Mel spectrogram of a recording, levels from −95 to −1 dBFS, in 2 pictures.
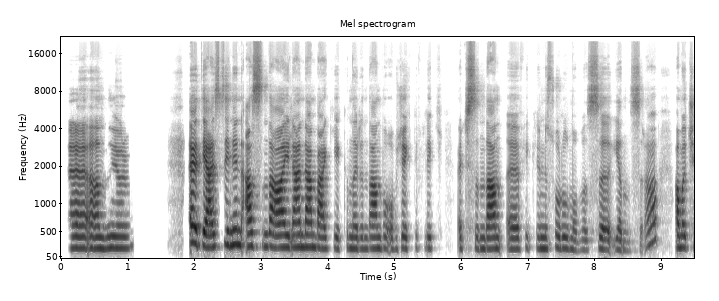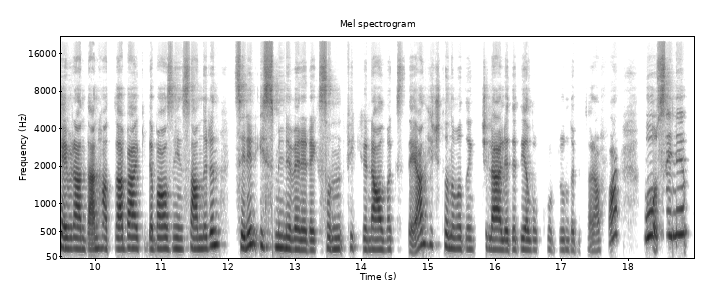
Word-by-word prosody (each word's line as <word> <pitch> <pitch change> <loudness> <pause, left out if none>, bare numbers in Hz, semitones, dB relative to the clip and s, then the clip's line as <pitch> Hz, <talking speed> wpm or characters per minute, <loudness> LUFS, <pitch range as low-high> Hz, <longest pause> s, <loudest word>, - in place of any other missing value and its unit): Eee, 205 - +3 0.2
anlıyorum. 205 +1 0 0.9
Evet, 290 -2 +8
yani 220 -2 +9
senin 255 +3 +2
aslında 235 0 +4
ailenden, 220 +1 +5
belki 200 0 0
yakınlarından 200 0 -2
bu 205 - -7
objektiflik 200 +1 -8 0.2
açısından, 195 0 +1
eee, 190 0 -1
fikrinin 195 0 -6
sorulmaması 185 -3 -5
yanı 170 -3 -7
sıra, 260 - -5 0.2
ama 215 -1 +2
çevrenden, 195 -3 0
hatta 195 -1 -1
belki 200 -1 0
de 190 0 -5
bazı 195 0 +1
insanların, 195 +6 -1 0.2
senin 235 +6 +1
ismini 225 -6 -3
vererek, 175 -2 -3
senin 195 0 -6
fikrini 195 -3 -6
almak 180 0 -2
isteyen, 260 +3 -3
hiç 265 0 -12
tanımadığın 195 -6 -6
kişilerle 180 -2 -1
de 185 -1 -11
diyalog 175 -2 -6
kurduğun 175 0 -16
da 165 - -13
bir - - -34
taraf - - -13
var. - - +1 0.4
Bu 430 +5 +3
seni, 445 -1 -1
200 Hz, 135 wpm, -22 LUFS, 190-220 Hz, 0.9 s, yani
